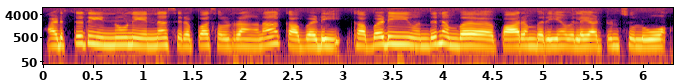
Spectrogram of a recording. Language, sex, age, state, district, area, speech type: Tamil, female, 30-45, Tamil Nadu, Namakkal, rural, spontaneous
